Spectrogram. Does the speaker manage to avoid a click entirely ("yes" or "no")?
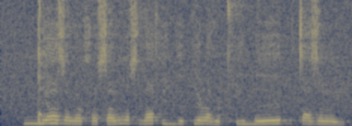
no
